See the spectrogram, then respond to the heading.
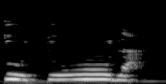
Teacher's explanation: we will pull the second du, just a little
